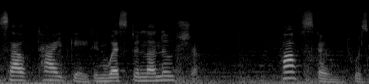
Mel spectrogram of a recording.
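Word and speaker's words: La Noscea: a hamlet Beyond South tide gate in Western lanosa half Stone was called It's pronounced lenosa I've been called it lenosa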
